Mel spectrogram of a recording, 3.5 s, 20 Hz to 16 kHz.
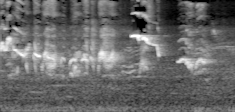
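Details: Caged oriental magpie-robin, raised from July 2020, recorded in March 2021 during song practice; dense, somewhat rough warbling notes in quick succession, with a clear high slurred whistle near the middle.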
